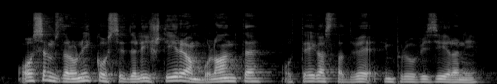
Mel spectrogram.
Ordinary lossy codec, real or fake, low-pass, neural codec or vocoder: none; real; none; none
